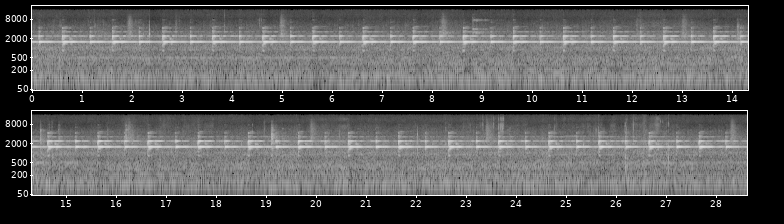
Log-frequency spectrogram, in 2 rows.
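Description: Electronic level-crossing bell (AŽD ZV-02) ringing in a steady, even rhythm of about three strikes every two seconds, each strike ringing on into the next. The crossing warning is active for an approaching train.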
